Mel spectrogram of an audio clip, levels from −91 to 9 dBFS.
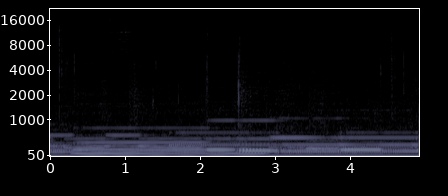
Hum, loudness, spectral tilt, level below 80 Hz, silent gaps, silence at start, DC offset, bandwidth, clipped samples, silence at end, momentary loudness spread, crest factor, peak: none; -50 LUFS; -9 dB/octave; -84 dBFS; none; 0 s; 0.3%; 16.5 kHz; under 0.1%; 0 s; 4 LU; 10 dB; -36 dBFS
